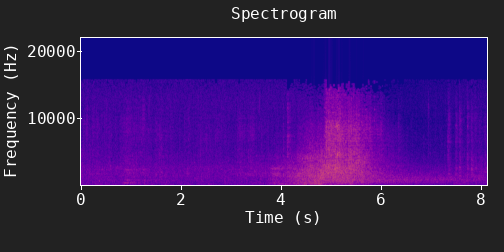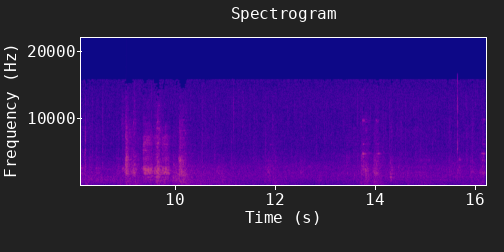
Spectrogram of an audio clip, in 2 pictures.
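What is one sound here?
A freight train rumbles slowly along the track with wheels clattering.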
